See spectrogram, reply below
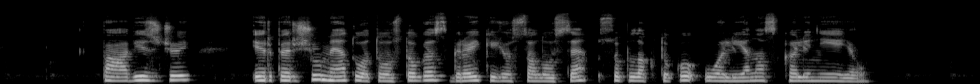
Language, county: Lithuanian, Marijampolė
